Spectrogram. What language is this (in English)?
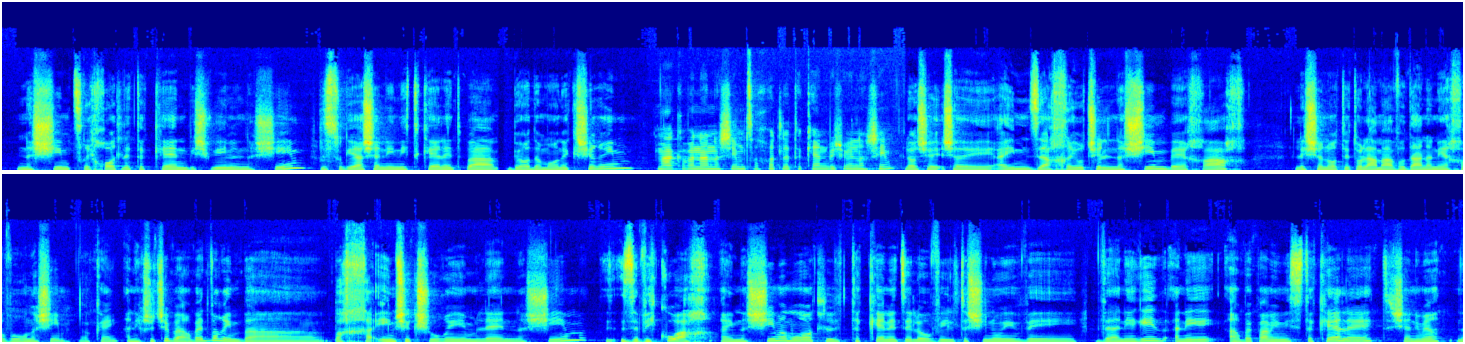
Hebrew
